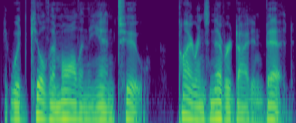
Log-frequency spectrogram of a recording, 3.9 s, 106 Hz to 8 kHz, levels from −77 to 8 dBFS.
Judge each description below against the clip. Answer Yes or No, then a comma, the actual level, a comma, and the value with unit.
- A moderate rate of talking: No, fast, 215 wpm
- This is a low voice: Yes, very low, 95 Hz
